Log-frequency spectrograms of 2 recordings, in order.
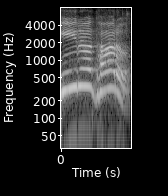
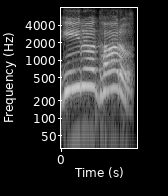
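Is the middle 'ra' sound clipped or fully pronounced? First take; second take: fully pronounced; fully pronounced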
